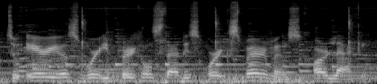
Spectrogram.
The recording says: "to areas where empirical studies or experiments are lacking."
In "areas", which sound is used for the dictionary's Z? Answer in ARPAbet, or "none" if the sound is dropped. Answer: S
